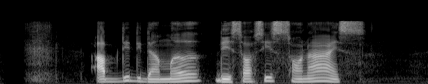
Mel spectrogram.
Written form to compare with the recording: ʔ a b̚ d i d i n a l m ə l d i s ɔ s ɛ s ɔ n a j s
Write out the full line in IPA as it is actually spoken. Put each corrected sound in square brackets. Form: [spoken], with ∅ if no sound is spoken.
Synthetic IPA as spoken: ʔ a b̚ d i d i [d] a [∅] m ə l d i s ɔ s [i] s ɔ n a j s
